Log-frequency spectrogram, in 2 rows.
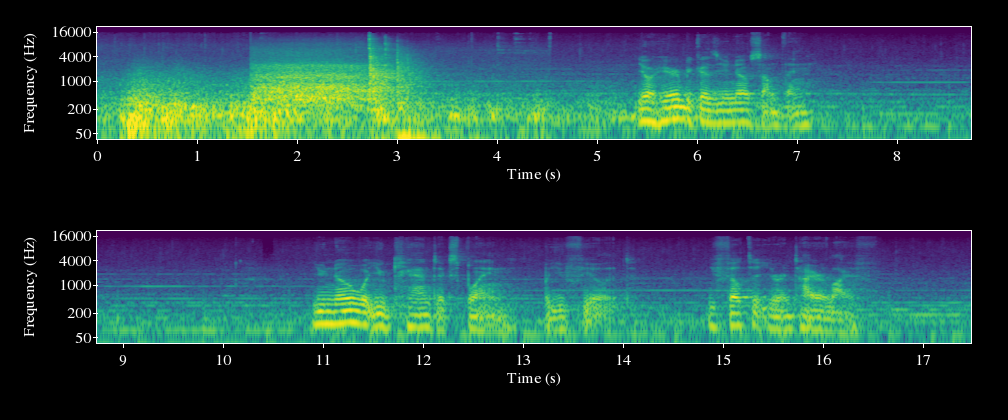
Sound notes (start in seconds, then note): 1.5 door closing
